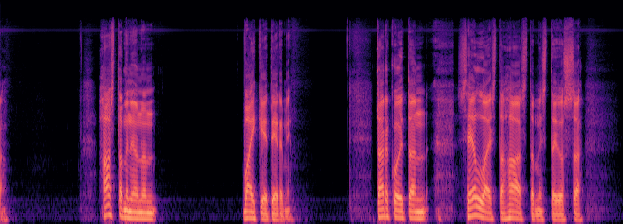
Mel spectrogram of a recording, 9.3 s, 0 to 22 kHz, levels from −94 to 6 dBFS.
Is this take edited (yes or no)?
yes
